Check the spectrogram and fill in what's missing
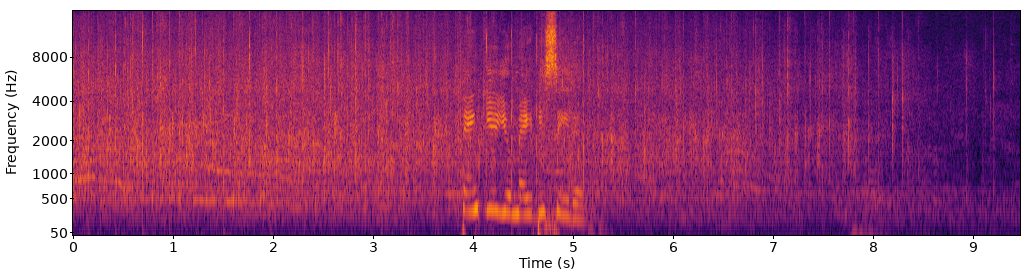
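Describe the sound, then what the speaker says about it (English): A school audience at an 8th grade moving-up celebration claps loudly for the students, a dense round of applause that tapers off, followed by a brief spoken line from the stage as the clapping fades. "So please let's give them a round of applause."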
